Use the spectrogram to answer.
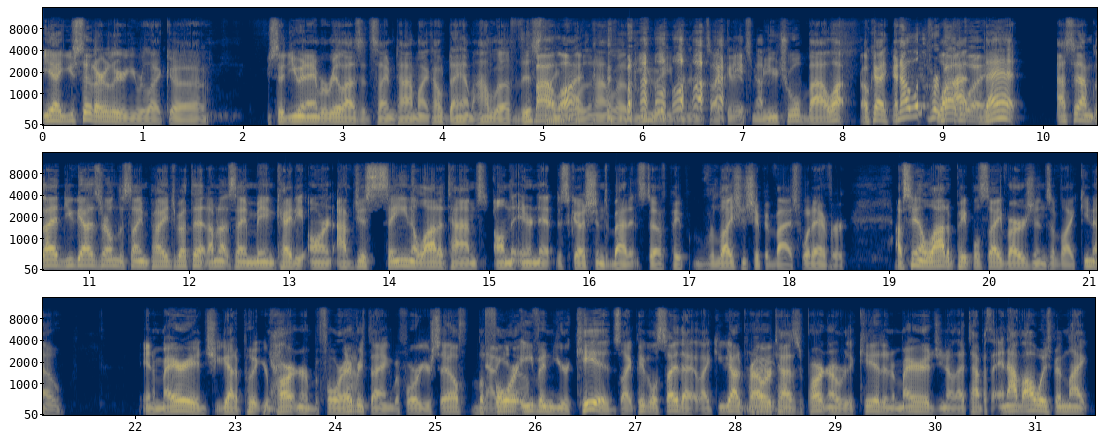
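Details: Adult male speaker, podcast conversation; normal conversational speech.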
